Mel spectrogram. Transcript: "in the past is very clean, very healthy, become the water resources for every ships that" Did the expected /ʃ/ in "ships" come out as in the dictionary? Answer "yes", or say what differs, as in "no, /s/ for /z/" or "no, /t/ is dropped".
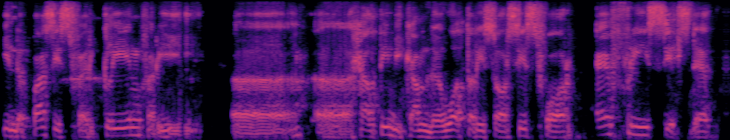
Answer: no, /s/ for /ʃ/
